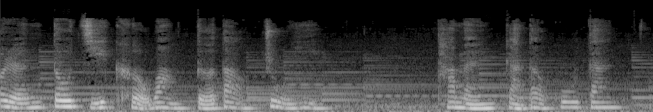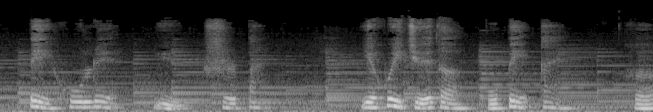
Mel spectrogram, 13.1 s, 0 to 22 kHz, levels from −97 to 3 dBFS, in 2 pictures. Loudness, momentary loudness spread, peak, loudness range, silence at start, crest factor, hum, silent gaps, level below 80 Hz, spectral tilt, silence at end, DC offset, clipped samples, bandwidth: -25 LUFS; 20 LU; -8 dBFS; 4 LU; 0 s; 18 dB; none; none; -48 dBFS; -8 dB/octave; 0 s; under 0.1%; under 0.1%; 11.5 kHz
